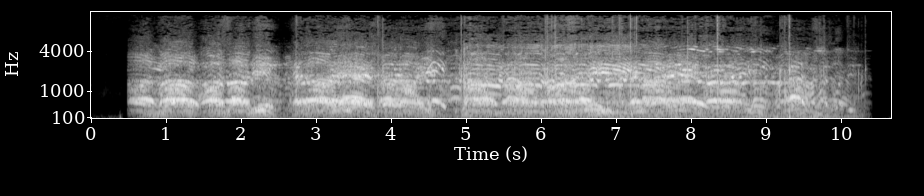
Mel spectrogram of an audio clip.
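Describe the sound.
A large crowd of striking workers of the Haft Tappeh sugarcane agro-industrial company chants together in protest, loud and sustained, with voices rising in rhythmic shouted slogans for about ten seconds before cutting off.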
